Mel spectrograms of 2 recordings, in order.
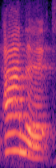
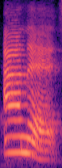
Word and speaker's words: Annett: Annet and that's how you pronounce it, guys. It's Annet.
